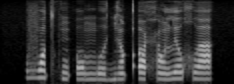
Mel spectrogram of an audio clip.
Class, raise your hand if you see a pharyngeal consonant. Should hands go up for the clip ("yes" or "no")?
yes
